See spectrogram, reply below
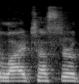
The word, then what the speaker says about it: Leicester: There's like silent W's. There's like Gloucester, Leicester, like it's all Gloucester, Leicester, Ips. There's silent syllables.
